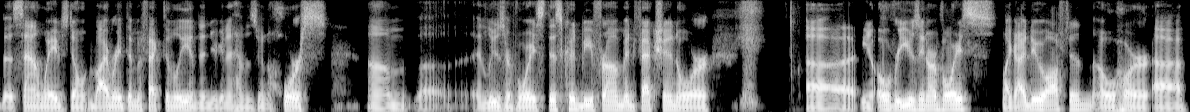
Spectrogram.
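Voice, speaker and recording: Male instructor, lowish smooth voice, dry close mic, loose explainer with fillers. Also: a little mellow, no echo. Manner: lots of ums and restarts, explaining step by step. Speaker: teacher. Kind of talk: unscripted lecture.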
